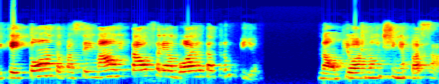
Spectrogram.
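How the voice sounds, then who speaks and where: This woman's high pitch shows ordinary variation as she keeps a moderate pace. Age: 40s. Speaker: makeup artist and direct sales director. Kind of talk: personal testimony in a live stream interview.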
